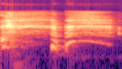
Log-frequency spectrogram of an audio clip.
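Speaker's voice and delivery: sudden high-pitched laugh. Real, not acted. Laughs at own burp voice.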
